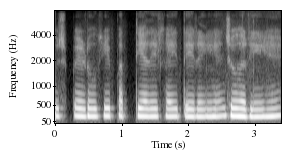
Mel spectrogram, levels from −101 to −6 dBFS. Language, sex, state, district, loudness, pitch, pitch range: Hindi, female, Chhattisgarh, Bastar, -14 LUFS, 200 Hz, 195-205 Hz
